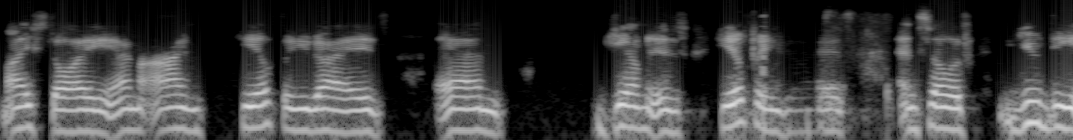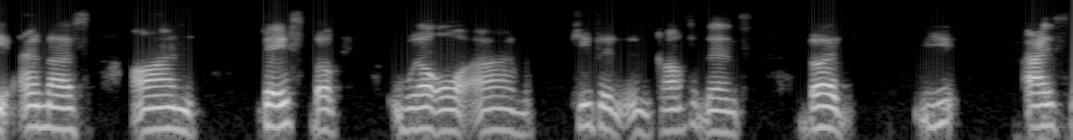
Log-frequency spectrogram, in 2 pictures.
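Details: Adult woman with moderate ataxic cerebral palsy present since birth, attributed to lack of oxygen at birth; ataxic dysarthria (cerebral palsy).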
